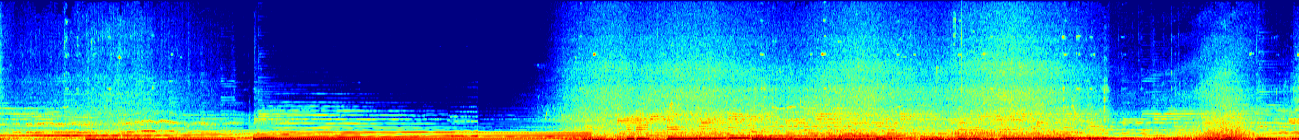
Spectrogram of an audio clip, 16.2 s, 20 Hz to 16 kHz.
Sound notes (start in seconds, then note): 0.3 screeching; 7.5 engine roaring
